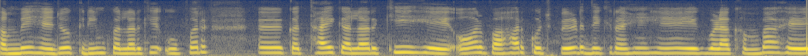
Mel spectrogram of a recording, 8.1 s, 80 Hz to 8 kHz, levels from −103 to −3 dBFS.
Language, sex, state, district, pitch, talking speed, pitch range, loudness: Hindi, female, Punjab, Fazilka, 255 Hz, 155 wpm, 240-265 Hz, -13 LUFS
